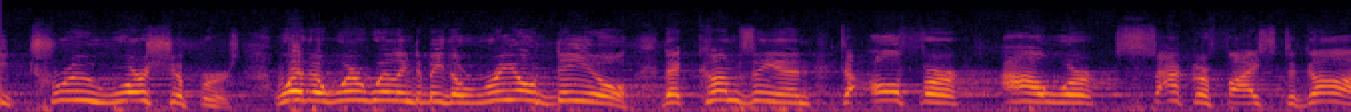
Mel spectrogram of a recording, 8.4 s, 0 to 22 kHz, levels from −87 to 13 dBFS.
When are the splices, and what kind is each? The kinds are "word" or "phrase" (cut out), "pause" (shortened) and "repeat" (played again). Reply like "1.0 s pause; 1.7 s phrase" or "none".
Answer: none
